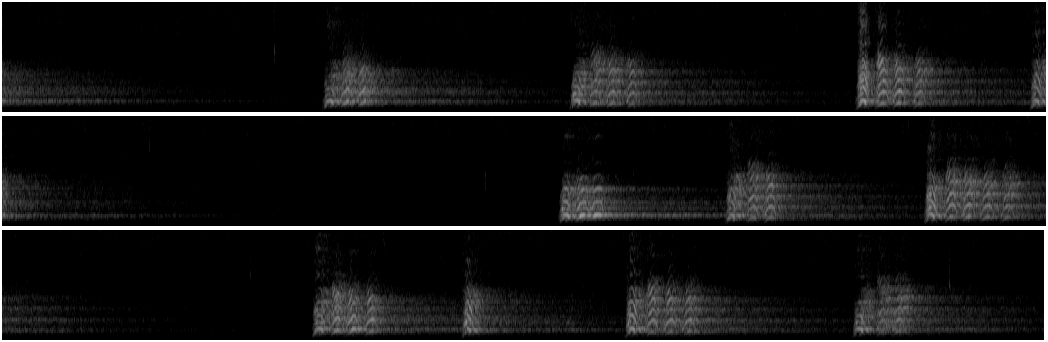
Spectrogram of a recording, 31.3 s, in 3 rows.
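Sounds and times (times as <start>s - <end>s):
coyote barking: 3.2s - 4.9s, 5.6s - 7.3s, 8.5s - 11.5s, 16.0s - 21.7s, 24.0s - 31.1s.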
